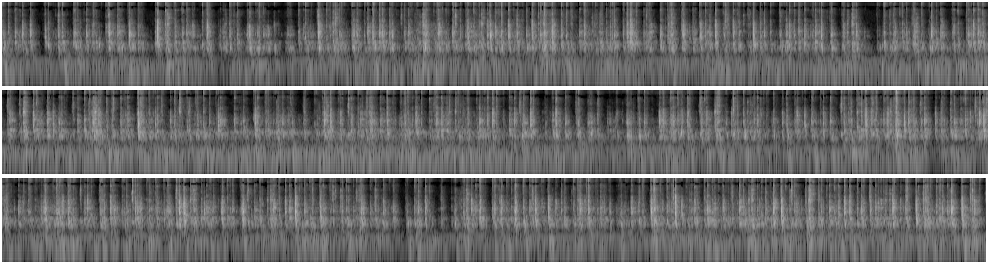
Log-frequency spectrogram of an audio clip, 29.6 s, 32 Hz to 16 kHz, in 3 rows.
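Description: Continuous typing on a JUKI Celavi FK212-JS keyboard with Topre Hipro electrostatic-capacitive switches and 25 g domes, a steady stream of keystrokes, picked up by an iPhone 12 Pro microphone.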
